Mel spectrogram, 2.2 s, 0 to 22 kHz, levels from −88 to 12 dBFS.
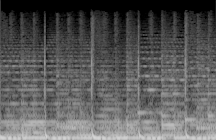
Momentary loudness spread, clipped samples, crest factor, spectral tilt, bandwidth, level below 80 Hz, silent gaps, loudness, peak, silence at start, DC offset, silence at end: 1 LU; under 0.1%; 8 dB; -7 dB/octave; 12.5 kHz; -12 dBFS; none; -13 LUFS; -2 dBFS; 0 s; under 0.1%; 0 s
